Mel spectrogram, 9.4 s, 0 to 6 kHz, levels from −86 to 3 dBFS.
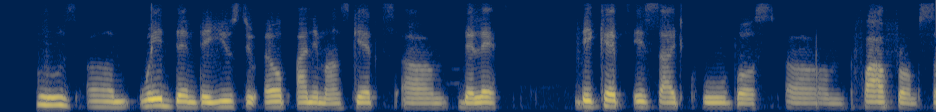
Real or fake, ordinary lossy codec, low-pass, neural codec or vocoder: fake; none; 5.4 kHz; codec, 16 kHz in and 24 kHz out, 1 kbps, XY-Tokenizer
